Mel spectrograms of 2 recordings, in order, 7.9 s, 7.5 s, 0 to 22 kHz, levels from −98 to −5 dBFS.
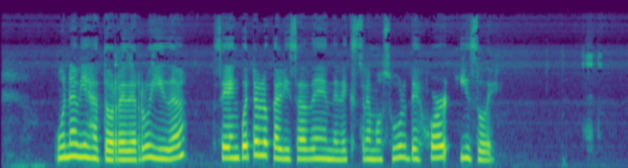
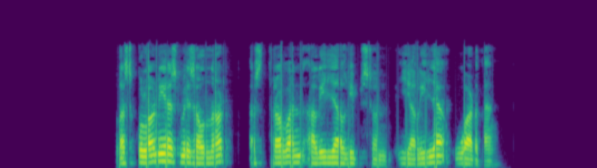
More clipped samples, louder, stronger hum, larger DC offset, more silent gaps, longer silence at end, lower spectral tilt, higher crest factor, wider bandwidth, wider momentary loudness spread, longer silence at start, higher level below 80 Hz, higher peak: neither; about the same, -17 LUFS vs -18 LUFS; neither; neither; second, none vs 3.02-3.12 s; second, 0.45 s vs 1.3 s; about the same, -5 dB/octave vs -6 dB/octave; about the same, 16 dB vs 18 dB; first, 15.5 kHz vs 8 kHz; second, 9 LU vs 15 LU; second, 0.7 s vs 1.5 s; second, -58 dBFS vs -48 dBFS; about the same, -2 dBFS vs -2 dBFS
